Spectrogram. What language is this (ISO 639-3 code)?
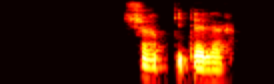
tat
